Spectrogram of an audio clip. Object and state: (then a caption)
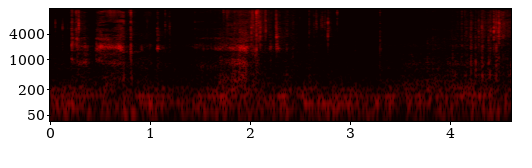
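Bar of soap being shaved. A utility knife blade shaves along the edges of a cream, rectangular solid bar of soap, producing crisp, bright scraping and peeling strokes. The strokes come in rough bursts with faint crinkly flecks in between, and there is almost no low end.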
